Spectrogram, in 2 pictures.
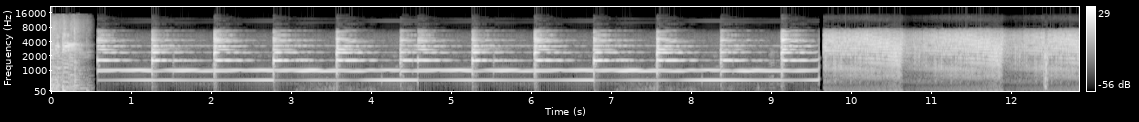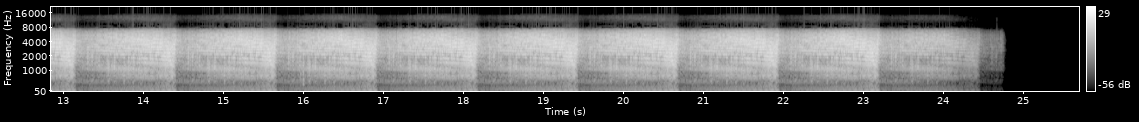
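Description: Electronic soundtrack effect under title cards: a two-note tone pulsed about twice a second. About ten seconds in it changes to a noisy swell that builds and cuts off roughly once a second, repeating to the end.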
